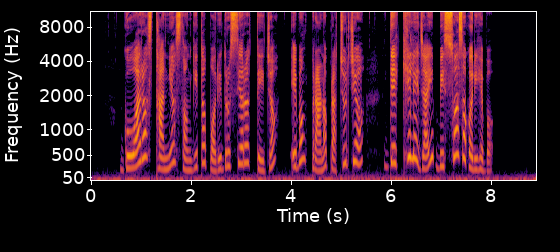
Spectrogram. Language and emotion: Odia, surprised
